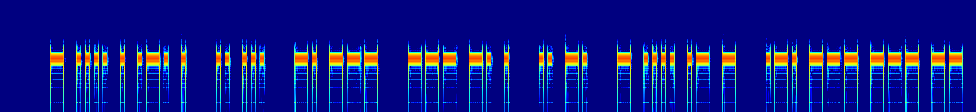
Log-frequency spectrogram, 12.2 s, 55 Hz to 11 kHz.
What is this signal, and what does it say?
Morse code, heard as a keyed tone, about 22 wpm, 700 Hz. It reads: THERE IS NO ONE IN THAT ROOM
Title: Sentences from Top 500 Words and Abbreviations 22wpm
